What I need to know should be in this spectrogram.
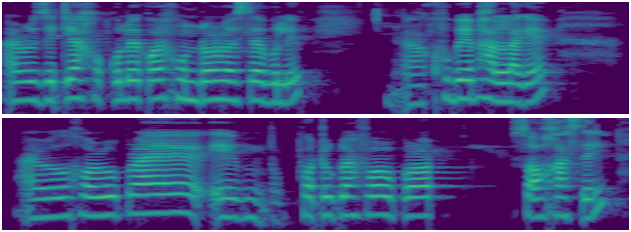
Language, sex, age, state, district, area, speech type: Assamese, female, 30-45, Assam, Dhemaji, rural, spontaneous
